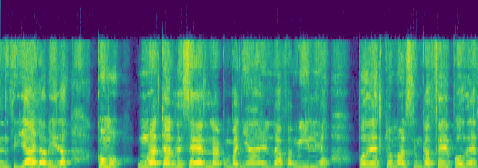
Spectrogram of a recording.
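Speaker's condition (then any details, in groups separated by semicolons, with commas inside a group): Cerebral palsy; affects speech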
